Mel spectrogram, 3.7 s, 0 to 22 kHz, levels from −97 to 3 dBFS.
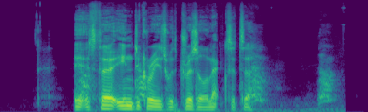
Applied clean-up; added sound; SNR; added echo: neural mask model Resemble Enhance denoiser.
